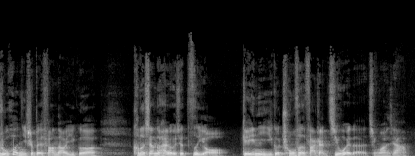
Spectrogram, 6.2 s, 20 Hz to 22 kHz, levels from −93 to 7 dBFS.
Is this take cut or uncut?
uncut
